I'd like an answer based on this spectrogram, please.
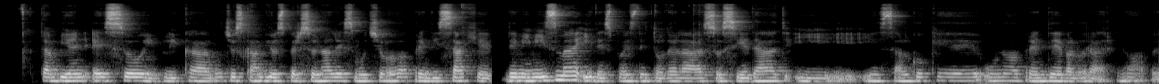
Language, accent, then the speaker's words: Spanish; Serbia; moved away; salir de Serbia y todo lo que ha venido después. De alguna forma, todo lo que recuerdo relacionado con mi país de origen fue conectado con la guerra civil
